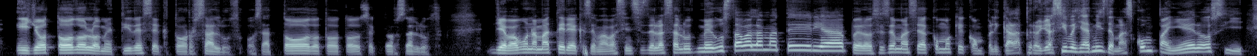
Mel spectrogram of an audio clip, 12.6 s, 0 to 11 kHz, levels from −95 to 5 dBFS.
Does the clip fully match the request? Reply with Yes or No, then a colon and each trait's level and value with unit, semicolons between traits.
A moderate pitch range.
No: wide, 7.8 semitones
